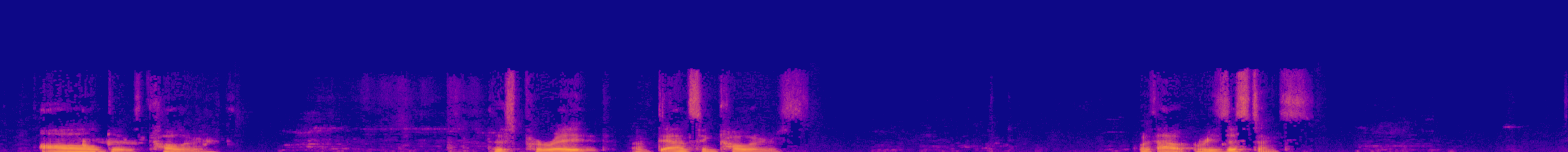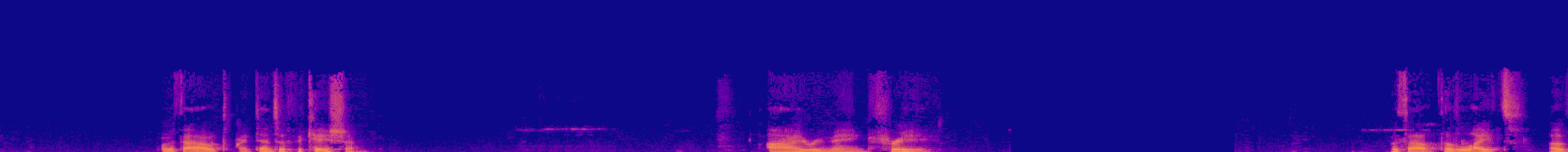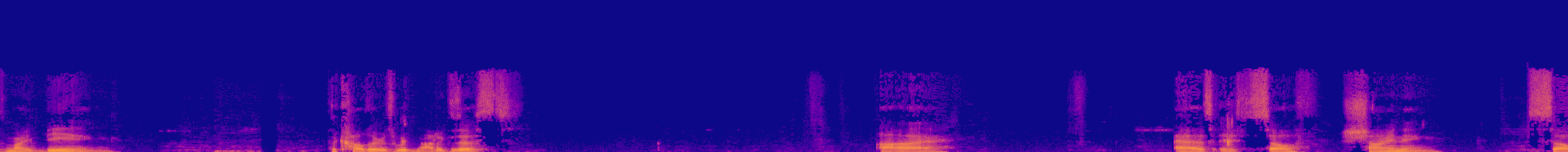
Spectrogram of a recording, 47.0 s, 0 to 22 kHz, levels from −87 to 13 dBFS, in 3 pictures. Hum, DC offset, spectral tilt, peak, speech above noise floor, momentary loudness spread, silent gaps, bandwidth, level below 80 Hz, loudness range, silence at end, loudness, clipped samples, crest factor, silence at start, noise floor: none; under 0.1%; -6 dB/octave; 0 dBFS; 57 dB; 18 LU; 25.81-28.02 s; 12.5 kHz; -50 dBFS; 8 LU; 0 s; -19 LUFS; under 0.1%; 22 dB; 0.4 s; -75 dBFS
